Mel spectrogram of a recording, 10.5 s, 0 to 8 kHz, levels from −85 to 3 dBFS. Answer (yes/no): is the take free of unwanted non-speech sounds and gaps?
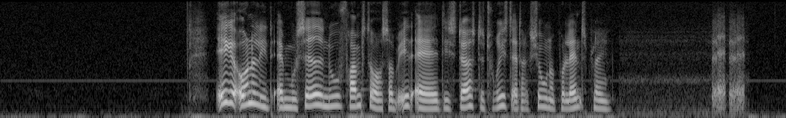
no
